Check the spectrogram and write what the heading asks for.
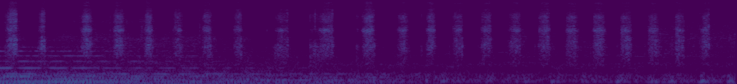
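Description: Red-brown pastel pencil hatching on toned drawing paper: quick back-and-forth scratching strokes, about five a second, steady in rhythm.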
